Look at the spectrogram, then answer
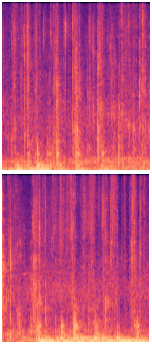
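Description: A puppy chews and crunches its food, making rapid, uneven clicks and smacking bites several times a second. A constant low hum runs underneath throughout.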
